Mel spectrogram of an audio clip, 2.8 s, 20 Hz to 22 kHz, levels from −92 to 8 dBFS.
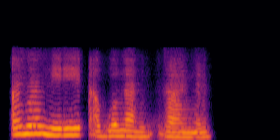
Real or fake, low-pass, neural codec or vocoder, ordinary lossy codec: fake; 5.4 kHz; codec, 16 kHz, 0.5 kbps, FreqCodec, smaller model; MP3, 32 kbps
